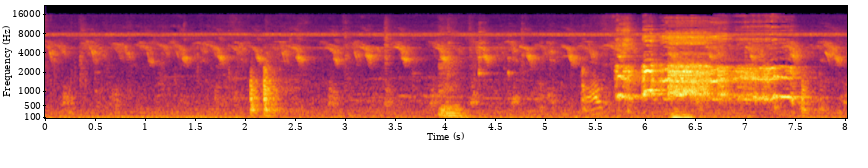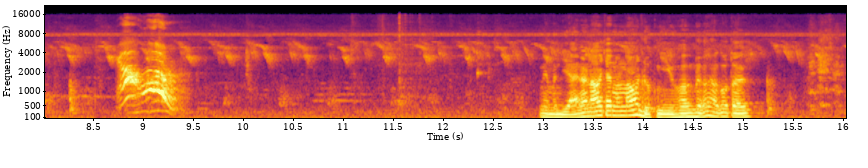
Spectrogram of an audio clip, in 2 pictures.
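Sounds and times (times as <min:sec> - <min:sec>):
faint high bird chirps: 0:00.0 - 0:16.0
loud harsh bird call: 0:08.7 - 0:09.6.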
